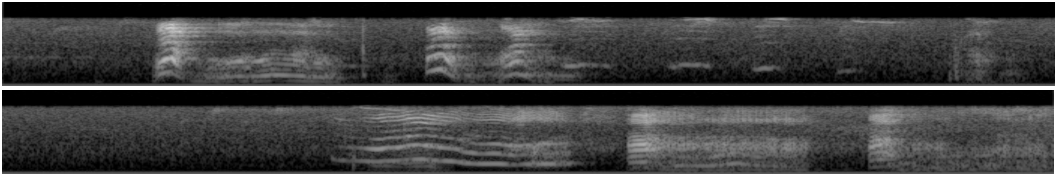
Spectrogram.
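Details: Worked-up White Swiss Shepherd pup Iwan at evening play with Samo: a few loud yelping barks, then high wavering whines and squeals that rise and fall, with quiet gaps in between.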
